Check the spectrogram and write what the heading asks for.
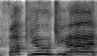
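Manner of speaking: high, loud far-off shouted curse; imitating a taunting yell. Enemy soldier taunting from the jungle, hammed-up shout. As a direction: scream the taunt across the dark. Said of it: "you can hear him listening".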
